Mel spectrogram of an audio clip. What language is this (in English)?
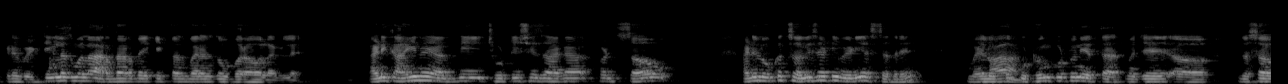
Marathi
